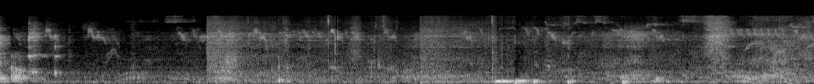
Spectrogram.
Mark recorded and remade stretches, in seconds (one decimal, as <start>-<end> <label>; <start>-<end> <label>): 0.0-7.4 remade; 7.4-8.1 recorded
